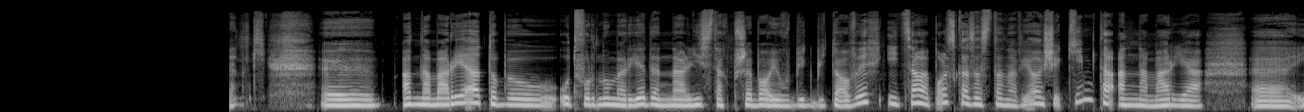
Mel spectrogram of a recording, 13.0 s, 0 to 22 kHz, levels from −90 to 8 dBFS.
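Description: From the start to 2.3 s the clip is silent, an audio dropout to silence, likely from the input being lost while recording continued. The gap is completely empty with no room tone, and speech comes back abruptly mid-flow.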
